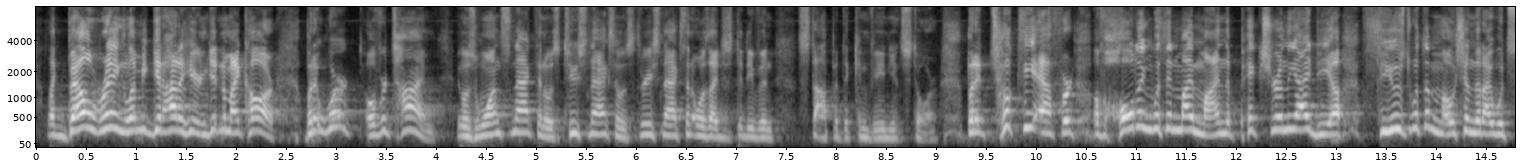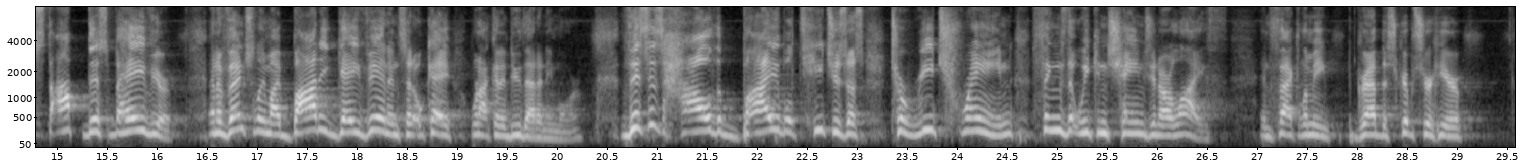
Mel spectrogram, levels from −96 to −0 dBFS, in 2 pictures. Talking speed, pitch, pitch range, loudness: 220 wpm, 205 Hz, 170-245 Hz, -22 LUFS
